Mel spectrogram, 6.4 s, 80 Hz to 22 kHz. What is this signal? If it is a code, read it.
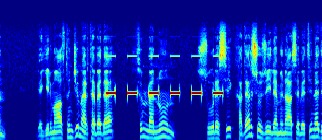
Beep code, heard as beeps, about 1750 Hz, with speech in Turkish. 6 short. In AMI BIOS tables: keyboard controller gate A20 failure; in Dell tables: video card failure.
